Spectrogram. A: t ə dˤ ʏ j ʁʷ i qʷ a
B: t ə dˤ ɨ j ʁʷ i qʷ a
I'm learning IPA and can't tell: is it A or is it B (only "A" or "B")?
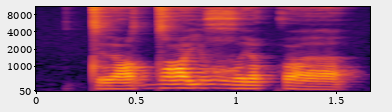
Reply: B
